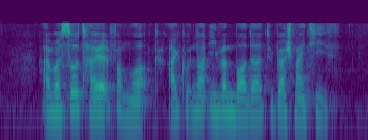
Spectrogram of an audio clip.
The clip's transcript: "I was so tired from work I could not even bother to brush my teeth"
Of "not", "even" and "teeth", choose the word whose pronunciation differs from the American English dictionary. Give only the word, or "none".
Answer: none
